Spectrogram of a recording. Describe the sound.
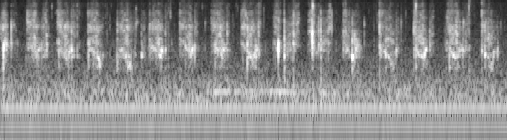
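Crunchy chewing of breakfast food, with many rhythmic bites and crunches following one another at a steady pace, moderately loud and without any talk over it.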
